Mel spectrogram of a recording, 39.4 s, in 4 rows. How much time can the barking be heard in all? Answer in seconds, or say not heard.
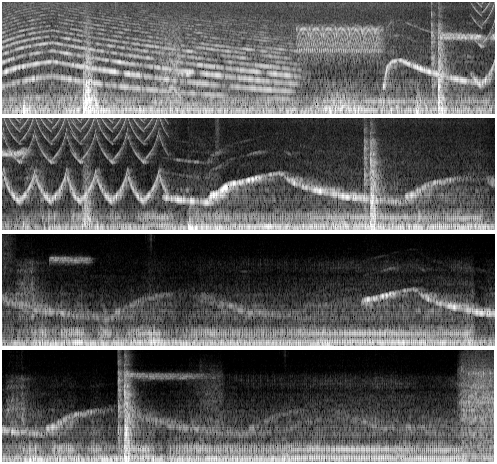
not heard.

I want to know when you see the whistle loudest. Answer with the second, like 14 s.
9 s.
